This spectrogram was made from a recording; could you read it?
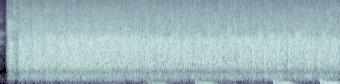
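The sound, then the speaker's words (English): Steady, loud applause from an audience for a panel starts abruptly and holds at an even level throughout, a dense wash of many hands clapping with a few low thumps underneath. “And I think we need an extra round of applause, please, for this panel.”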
